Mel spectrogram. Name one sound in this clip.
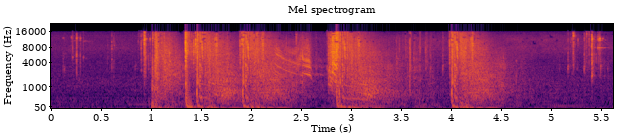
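Loud gunshots ring out and echo.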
